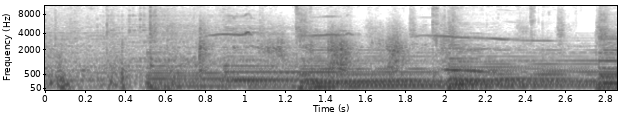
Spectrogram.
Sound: dancer whines

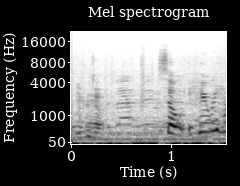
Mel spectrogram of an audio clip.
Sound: crowd chattering

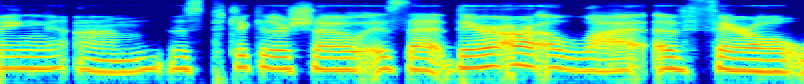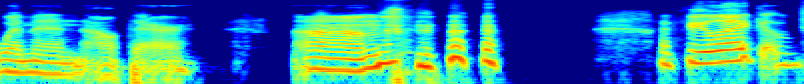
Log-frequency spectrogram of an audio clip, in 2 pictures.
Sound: laughter

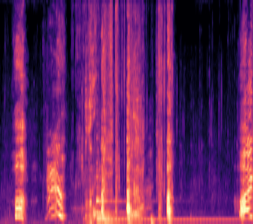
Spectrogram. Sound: coughing

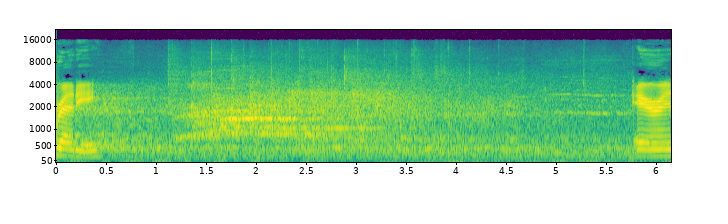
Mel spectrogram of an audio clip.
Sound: audience applauding; audience cheering

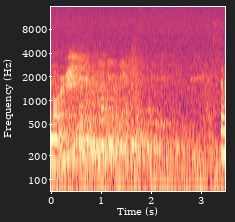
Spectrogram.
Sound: laughter

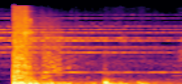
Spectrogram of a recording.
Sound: gun firing

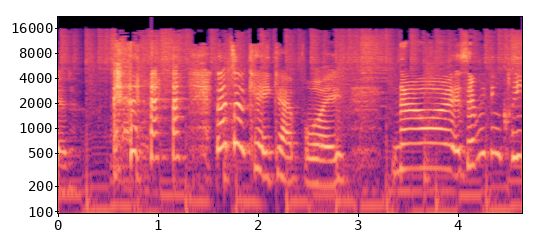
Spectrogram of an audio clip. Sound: laughing

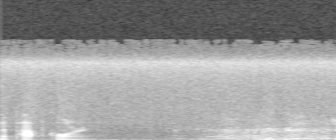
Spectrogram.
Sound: audience laughs

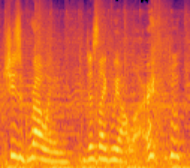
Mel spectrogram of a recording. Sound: chuckles

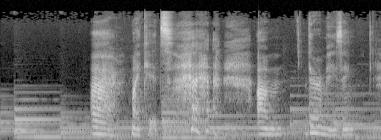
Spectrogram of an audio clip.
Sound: chuckles

